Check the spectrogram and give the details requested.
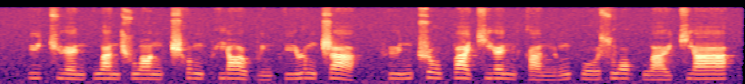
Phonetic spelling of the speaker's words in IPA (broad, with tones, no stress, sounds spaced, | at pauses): i˧˥ t͡ɕ ɥ ɛ˨˩ n p w a˥˧ n ʂ w ɑ˥˧ ŋ ʈ͡ʂʰ ɤ˥˧ ŋ pʰ j ɑ˥˩ ʊ̯ p i˩ n pʰ i˧˥ ɻ ɤ˧ ŋ ʈ͡ʂ ä˥˩ | pʰ y˧˥ n ʈ͡ʂ o˥˧ ʊ̯ p ä˥˧ t͡ɕ j ɛ˥˩ n k a˨˩ n ʊ˥ ŋ p o˧˥ ʊ̯ s w ɔ˥˩ k w a˧˥ ɪ̯ t͡ɕ j ä˥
